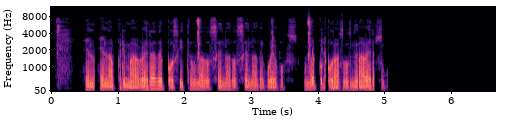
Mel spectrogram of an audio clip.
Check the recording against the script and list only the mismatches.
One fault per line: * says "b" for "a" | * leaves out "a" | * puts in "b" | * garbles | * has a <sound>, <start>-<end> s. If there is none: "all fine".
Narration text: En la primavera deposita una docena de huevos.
* puts in "en"
* puts in "docena"
* garbles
